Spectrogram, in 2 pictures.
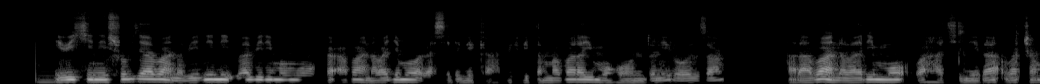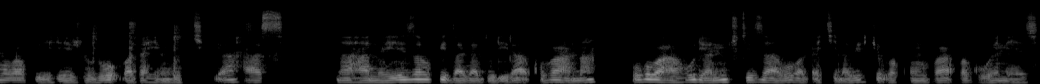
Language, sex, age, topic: Kinyarwanda, male, 18-24, education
